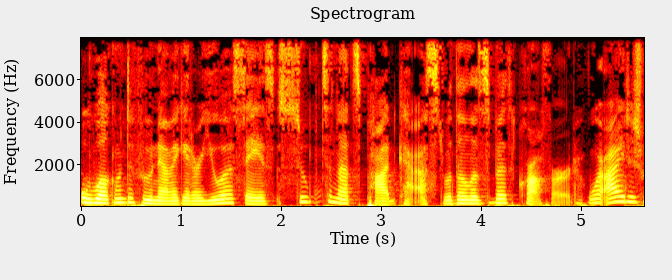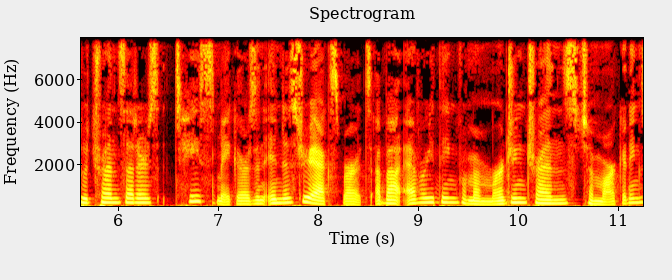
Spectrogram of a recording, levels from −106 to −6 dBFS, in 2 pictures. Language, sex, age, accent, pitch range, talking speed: English, female, 30-49, American, 145-205 Hz, 150 wpm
